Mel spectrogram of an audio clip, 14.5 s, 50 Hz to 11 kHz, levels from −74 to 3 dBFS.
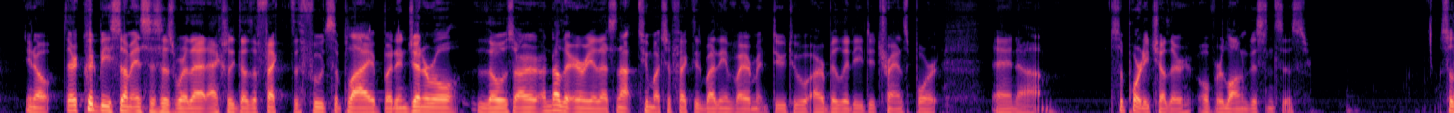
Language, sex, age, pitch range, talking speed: English, male, 30-49, 100-115 Hz, 185 wpm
